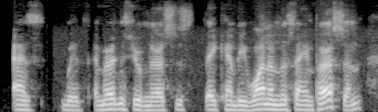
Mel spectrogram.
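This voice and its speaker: A man's medium-pitched voice in a Liverpool accent, monotone and flat, at a moderate pace, with a dry, close sound and no echo. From Liverpool, England. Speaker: storyteller, accident survivor. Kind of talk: podcast interview answer.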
